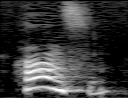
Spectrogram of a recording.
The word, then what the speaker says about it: Hansen: Hʌnsen? Of course it would be more correct to pronounce Hænsen, but in Russia the version of Hansen has taken root, so that's how we will call him.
